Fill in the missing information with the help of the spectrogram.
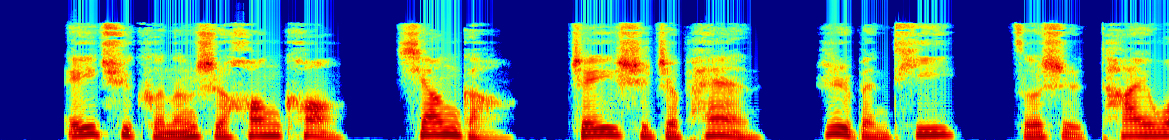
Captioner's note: Korean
